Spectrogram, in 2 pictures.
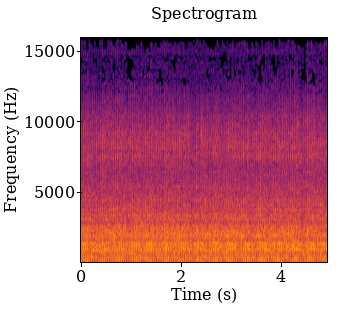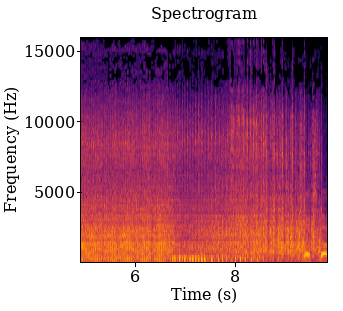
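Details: Honda GX390 generator engine, used for welding and unused for quite a while, after fitting a new tri-fuel carburetor and adjusting idle screw: on gasoline runs steady at fairly high even speed, then settles to smoother idle; normal running.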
